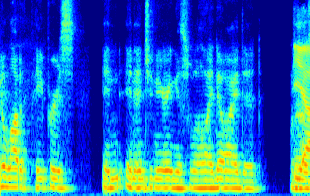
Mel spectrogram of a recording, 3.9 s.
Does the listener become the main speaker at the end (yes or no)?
yes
